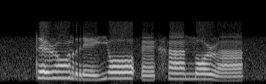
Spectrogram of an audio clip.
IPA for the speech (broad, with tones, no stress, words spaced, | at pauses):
t̪ɛ˥ɭɔ̃˥re˩ jɔː˥ʔɛ̃˩xã˥ n̪ɔ˥ɭã˩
